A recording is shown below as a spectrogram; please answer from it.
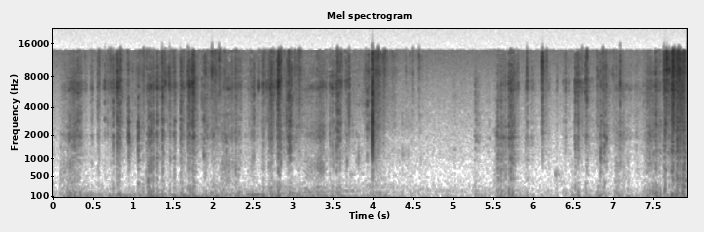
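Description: A utility knife blade shaves and scrapes strips off the face of a solid, dry yellow bar of soap held in the palm. The result is a dense run of bright, crisp scraping and crumbling sounds, with a few sharper clicks and a low rumble underneath.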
